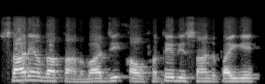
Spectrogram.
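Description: A man with a fairly high voice gives a recitation lesson. He chants verses slowly and measuredly. Between the verses he explains pronunciation patiently and repeats each point. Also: a bit bright. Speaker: scripture teacher.

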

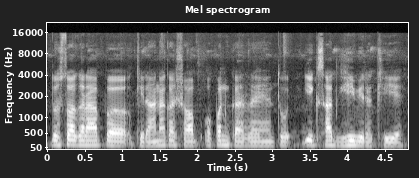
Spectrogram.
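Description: A young man hosting a screen-recorded vlog, often saying "friends" and reading prices aloud in a steady walkthrough. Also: medium pitch, measured pace, slight background noise. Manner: repeats "doston" often, reads prices aloud. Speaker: YouTube host.

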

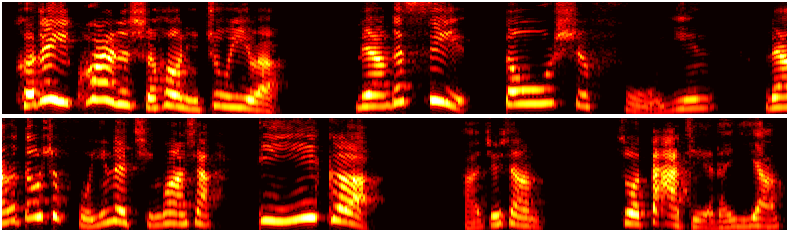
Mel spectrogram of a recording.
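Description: A woman teaching an English lesson, patiently explaining with homely comparisons and slowly repeating words to drill their pronunciation. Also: fairly high pitch, fairly bright tone, no room sound, clean studio sound. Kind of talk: language lesson.

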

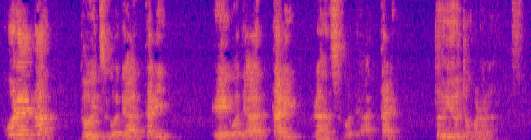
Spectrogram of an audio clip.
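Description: Animated older man teaching, roomy echo. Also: mid-range voice, a little fast, distant mic. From Japan. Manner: animated, demonstrates sounds with strong breath. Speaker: music teacher. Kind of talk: lesson to camera. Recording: roomy echo, voice from off the mic, faint noise.

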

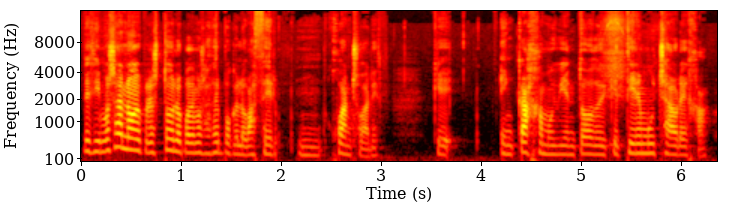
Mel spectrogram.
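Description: In a radio drama studio, an interview guest who produces audio drama and does sound design talks casually and quickly in a voice on the low side. She has a Spanish accent from Spain, explains emphatically, and repeats words as she gropes for phrasing.

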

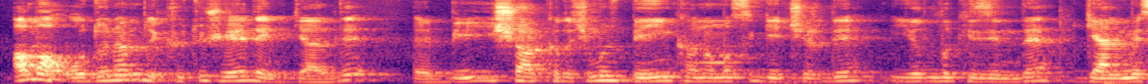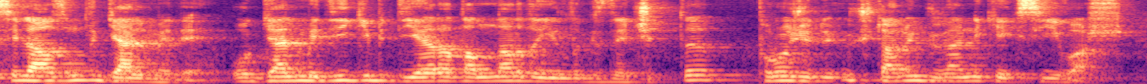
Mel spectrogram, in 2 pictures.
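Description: Fast-talking swearing man, echoey room. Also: mid-range voice, darkish tone. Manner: fast, rambling, swears a lot, acts out quoted dialogue. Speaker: streamer telling a story. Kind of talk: casual storytelling with heavy swearing.

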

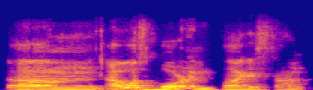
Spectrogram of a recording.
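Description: A man's voice: on the high side, flat delivery, a little slow. A young man who grew up in Spain, telling his story as an interview guest on a video call, rambling with many fillers and restarts. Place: bright room indoors. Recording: echoey room on video call.

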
